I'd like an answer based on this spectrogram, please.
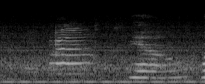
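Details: Cory, a pet cat singing to her sock, gives two short tonal meows about a second apart, the second lower and drawn out, while a woman speaks softly nearby.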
